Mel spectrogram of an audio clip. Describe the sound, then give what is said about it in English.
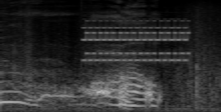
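A cell phone on a nightstand rings once in a steady, high electronic burst lasting about a second, layered over a warbling lower tone, fairly loud, waking a sleeping woman. “The sound of her cell phone trilled Anya awake.”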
